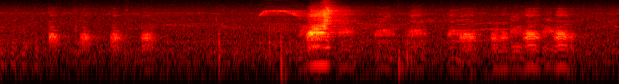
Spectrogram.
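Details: African geese in a family group give soft, spaced nasal calls, then one loud, harsh honk midway, followed by a run of quieter short honks.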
